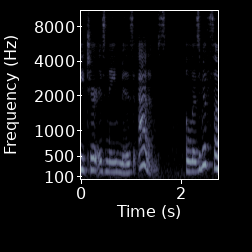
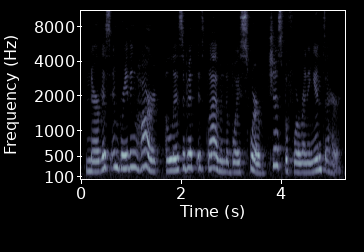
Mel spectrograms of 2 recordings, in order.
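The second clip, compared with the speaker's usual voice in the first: ordinary delivery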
